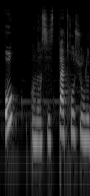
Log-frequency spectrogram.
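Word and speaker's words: を: particule de COD donc qui s'écrit W qui se prononce en général plutôt o oniniste pas trop sur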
